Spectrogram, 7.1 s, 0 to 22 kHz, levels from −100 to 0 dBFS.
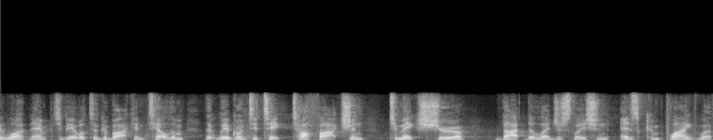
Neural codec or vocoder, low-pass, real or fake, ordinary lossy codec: codec, 16 kHz in and 24 kHz out, 0.8 kbps, FocalCodec, streaming, 65536 codes; 7.2 kHz; fake; none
